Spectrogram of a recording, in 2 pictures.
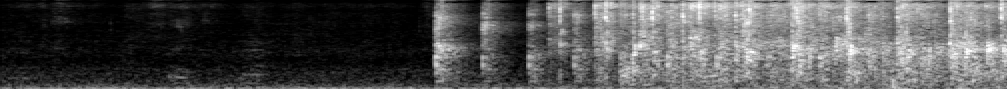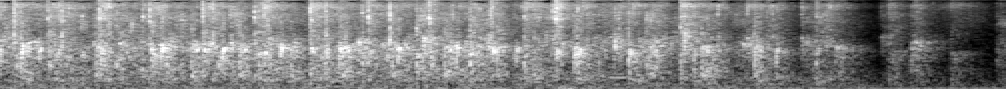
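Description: Audience applauding: a few scattered claps about two seconds in swell into full applause, which fades away near the end.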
